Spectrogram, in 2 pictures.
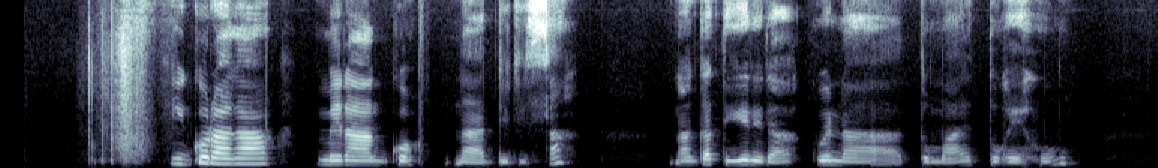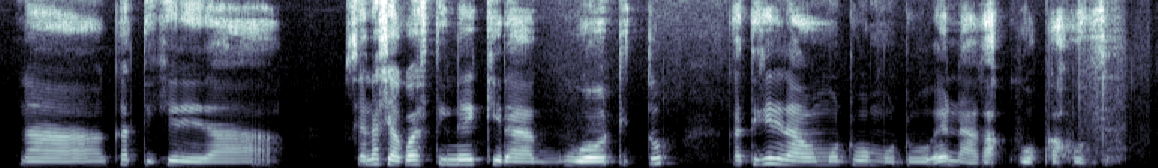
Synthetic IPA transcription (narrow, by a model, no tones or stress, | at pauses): hiɡoɾaɣa | meɾaɡɔ | nadiɾisa | naɡatiɣeɾeɾakwenatomaetoɦɛhu | naɣatiɣeɾeɾa | ʃjanaʃjaɣwastinekeɾaɣwɔdito | ɡ̥atiɣeɾeɾaɔmodoomodoɛnaɣakwɔkahonðo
